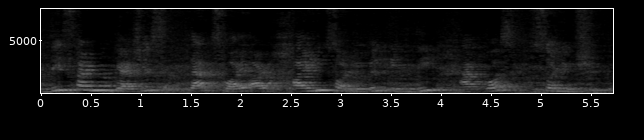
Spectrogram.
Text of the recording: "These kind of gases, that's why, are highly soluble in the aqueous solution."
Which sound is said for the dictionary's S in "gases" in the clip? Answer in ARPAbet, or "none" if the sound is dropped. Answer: SH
